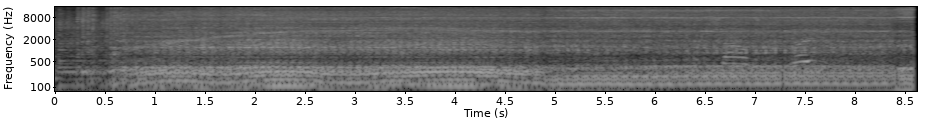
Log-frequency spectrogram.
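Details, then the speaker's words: Mazda Miata drift car with turbo plus supercharger twin-charging and 640cc injectors, first fire-up before tuning and needing a bigger fuel pump: loud, uneven note with idle hunting and stumbling; rough running. "it sounds crazy it's pretty insane yeah it doesn't run all that great yet so we got a lot of tuning work to do"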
